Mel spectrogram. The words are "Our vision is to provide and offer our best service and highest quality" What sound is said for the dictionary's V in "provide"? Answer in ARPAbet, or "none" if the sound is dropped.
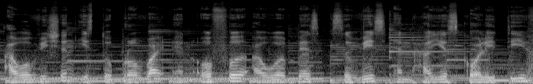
V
